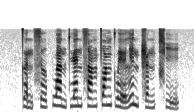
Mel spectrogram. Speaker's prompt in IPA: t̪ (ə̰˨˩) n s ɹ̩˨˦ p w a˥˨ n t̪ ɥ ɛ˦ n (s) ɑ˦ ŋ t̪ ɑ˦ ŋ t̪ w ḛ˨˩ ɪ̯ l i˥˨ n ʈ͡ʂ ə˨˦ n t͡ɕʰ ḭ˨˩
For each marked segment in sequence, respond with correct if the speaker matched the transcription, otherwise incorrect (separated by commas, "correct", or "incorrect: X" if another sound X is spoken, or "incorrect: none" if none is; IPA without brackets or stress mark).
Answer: correct, correct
